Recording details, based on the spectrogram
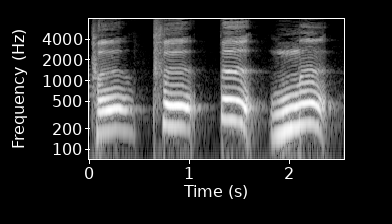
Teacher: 양순이라는 건 두 량자를 쓰기 때문에 두 입술이 맞부딪히면서 나는 소리, 순음 또는 양순음이라고 합니다.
